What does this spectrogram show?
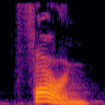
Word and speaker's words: foreign: notice the silent B foreign a g that you don't hear Wednesday don't forget the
